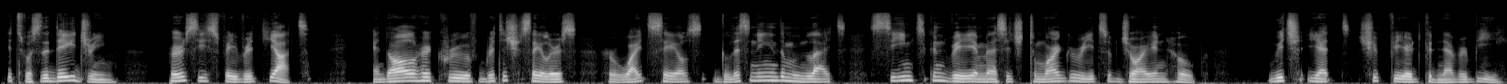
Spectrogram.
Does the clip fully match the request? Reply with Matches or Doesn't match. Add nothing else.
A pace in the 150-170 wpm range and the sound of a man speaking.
Matches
